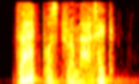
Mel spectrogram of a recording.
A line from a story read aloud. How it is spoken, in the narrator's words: Rue whispered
